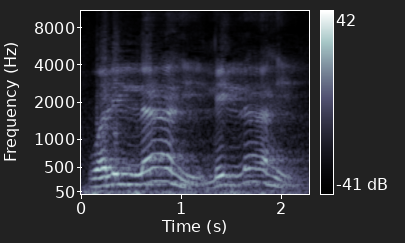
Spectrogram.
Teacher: lafzul jalalah dibaca dengan nipis sebab sebelumnya huruf baris bawah.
